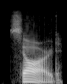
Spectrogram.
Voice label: "sard", American

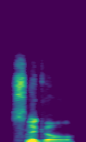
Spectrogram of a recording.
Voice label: "sniggle", British

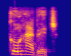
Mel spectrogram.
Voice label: "cohabit", Indian

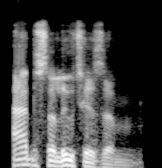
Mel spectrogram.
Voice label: "absolutism", British

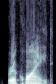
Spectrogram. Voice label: "requite", American

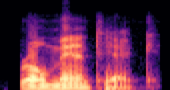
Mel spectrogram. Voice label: "romantic", American

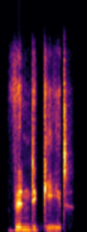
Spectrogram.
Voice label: "vindicate", Indian

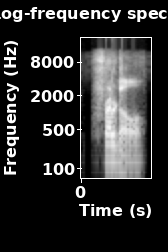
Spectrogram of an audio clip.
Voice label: "fertile", American

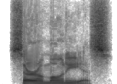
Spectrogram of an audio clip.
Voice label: "ceremonious", American

